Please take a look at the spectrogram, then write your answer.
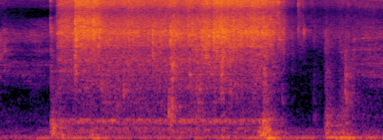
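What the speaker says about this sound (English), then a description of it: "Give my hands another quick rinse" Hands are rinsed under a running kitchen tap, with a steady, loud splash of water that starts abruptly, continues for a few seconds, then briefly stops and resumes.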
